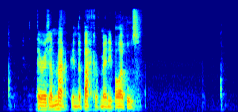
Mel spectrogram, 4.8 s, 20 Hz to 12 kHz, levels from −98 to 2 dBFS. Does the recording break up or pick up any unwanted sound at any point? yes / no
no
